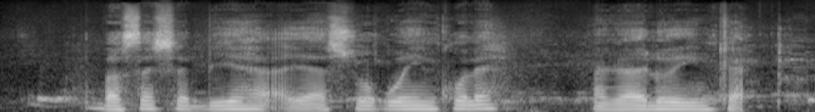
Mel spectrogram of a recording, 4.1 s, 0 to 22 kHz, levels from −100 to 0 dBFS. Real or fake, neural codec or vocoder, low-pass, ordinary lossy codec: fake; codec, 44.1 kHz, 3.4 kbps, Pupu-Codec; none; none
